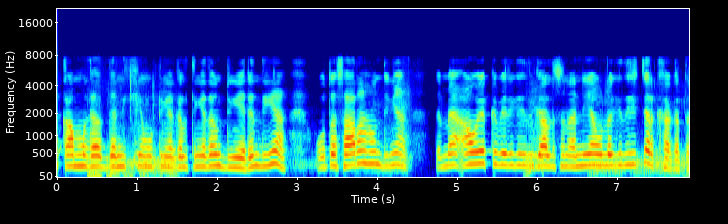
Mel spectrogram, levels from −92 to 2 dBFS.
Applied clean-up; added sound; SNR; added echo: none; Zipper (clothing); 18 dB; none.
